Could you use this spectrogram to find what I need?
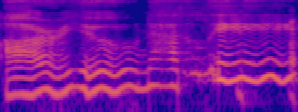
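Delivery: very high, squeaky, off-target, subpar voice. Retelling a sitcom scene, quoting Missus Garrett: subpar Charlotte Rae impression. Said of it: "my Charlotte Rae is subpar today".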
